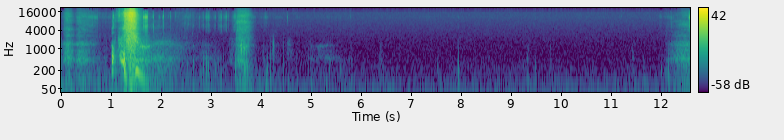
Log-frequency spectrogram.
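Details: Stifled sneeze during a second sneezing fit while recovering in bed after a shower, following about 19 earlier sneezes, the first 7 after using shampoo; brief intake, sharp partly held-in sneeze and smaller second burst.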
